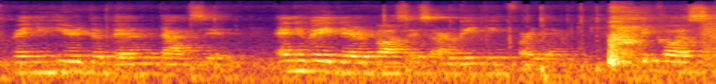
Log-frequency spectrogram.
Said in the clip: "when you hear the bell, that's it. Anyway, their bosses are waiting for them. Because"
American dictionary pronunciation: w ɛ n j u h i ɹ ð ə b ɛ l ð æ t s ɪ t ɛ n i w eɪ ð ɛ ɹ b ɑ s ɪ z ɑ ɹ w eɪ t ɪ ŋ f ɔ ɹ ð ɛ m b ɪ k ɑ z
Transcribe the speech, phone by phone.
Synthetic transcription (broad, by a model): w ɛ n j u h i ɹ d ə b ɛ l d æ t s ɪ t ɛ n i w eɪ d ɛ ɹ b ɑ s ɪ s ɑ ɹ w eɪ t ɪ ŋ f ɔ ɹ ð ɛ m b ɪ k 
